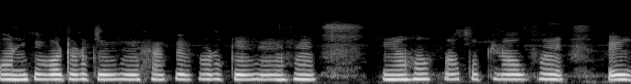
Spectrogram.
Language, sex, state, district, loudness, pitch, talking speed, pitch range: Hindi, female, Odisha, Khordha, -14 LUFS, 230 Hz, 160 wpm, 225-235 Hz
